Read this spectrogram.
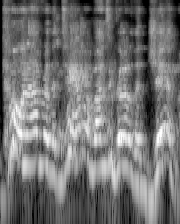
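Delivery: high, loud, hearty mock voice; mock gym bro. Answering his friend with a loud mock brag.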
